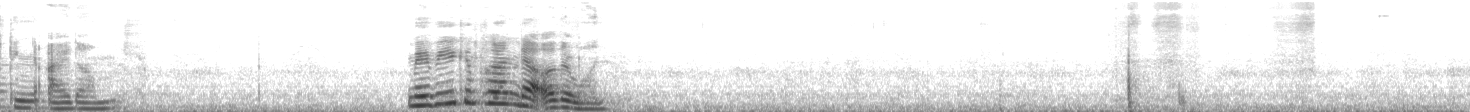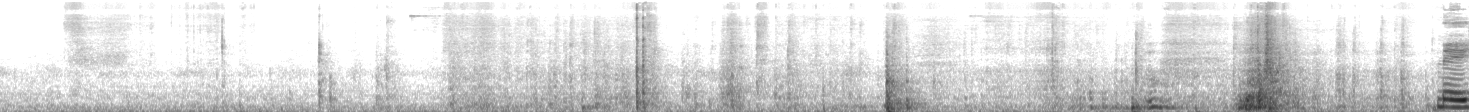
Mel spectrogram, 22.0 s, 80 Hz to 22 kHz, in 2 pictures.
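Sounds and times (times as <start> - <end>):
craft supplies rustling: 11.4 - 19.6.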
